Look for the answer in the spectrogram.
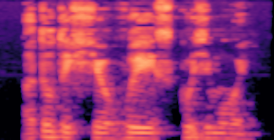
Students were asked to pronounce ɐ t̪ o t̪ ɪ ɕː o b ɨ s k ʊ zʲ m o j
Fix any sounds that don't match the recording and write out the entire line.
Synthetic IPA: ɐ t̪ u t̪ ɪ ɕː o v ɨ s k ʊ zʲ m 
